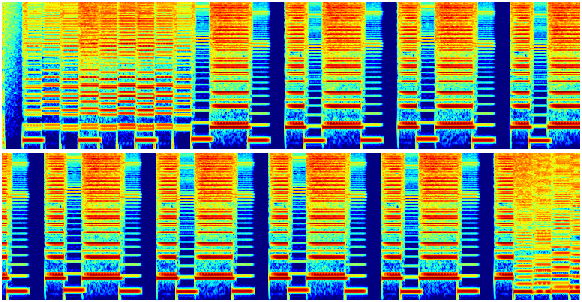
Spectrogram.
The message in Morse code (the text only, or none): none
